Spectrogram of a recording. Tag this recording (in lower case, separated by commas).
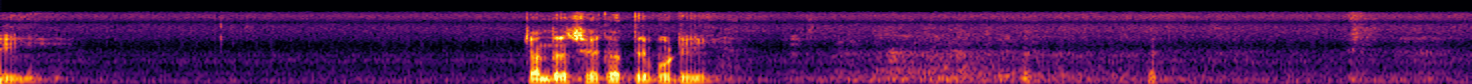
narration, speech, man speaking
